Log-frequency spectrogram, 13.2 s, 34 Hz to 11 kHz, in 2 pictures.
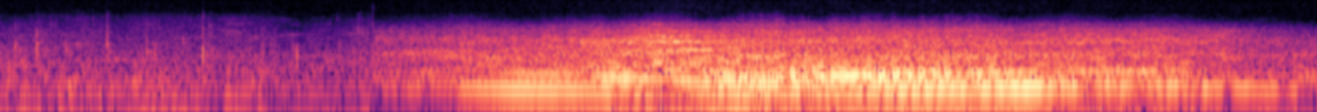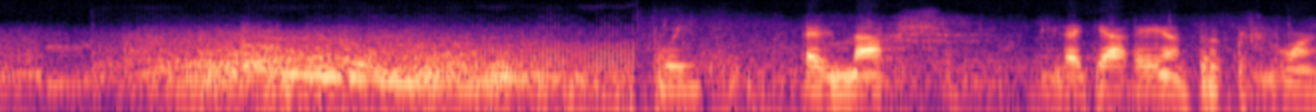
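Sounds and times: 
car engine revving and pulling away: 1.9s - 10.0s
speech: 10.6s - 13.1s.

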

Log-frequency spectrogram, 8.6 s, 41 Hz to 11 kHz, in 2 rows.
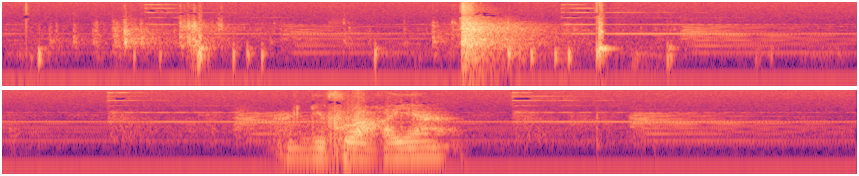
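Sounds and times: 
smaller knocks and clicks: 0.0s - 3.5s
faint metallic ringing: 0.0s - 8.5s
door slamming shut: 2.2s - 2.8s
speech: 5.7s - 6.6s.

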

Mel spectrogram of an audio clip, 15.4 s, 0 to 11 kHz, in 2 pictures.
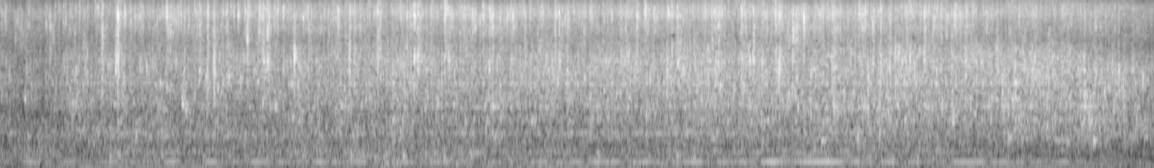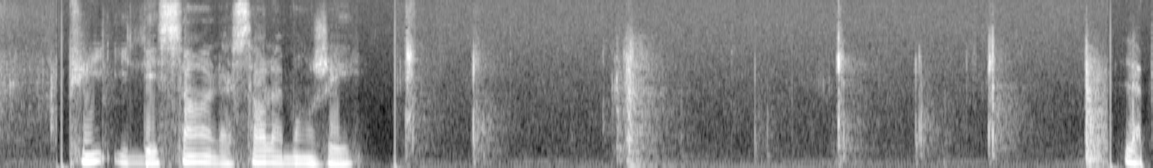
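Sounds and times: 
shower water running: 0.0s - 8.1s
speech: 8.2s - 10.2s.

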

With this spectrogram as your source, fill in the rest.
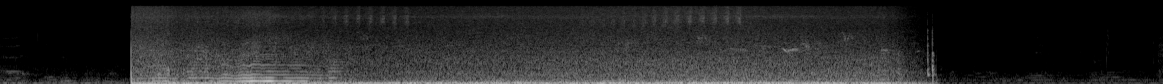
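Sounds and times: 
fly buzzing: 1.3s - 9.3s
loud hiss: 1.3s - 9.4s.

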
